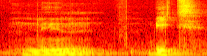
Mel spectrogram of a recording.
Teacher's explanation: Əgər n samitindən sonra m, b samitləri gələrsə, n samiti m kimi tələffüz olunacaq.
